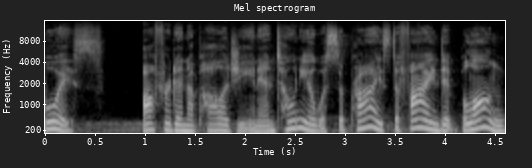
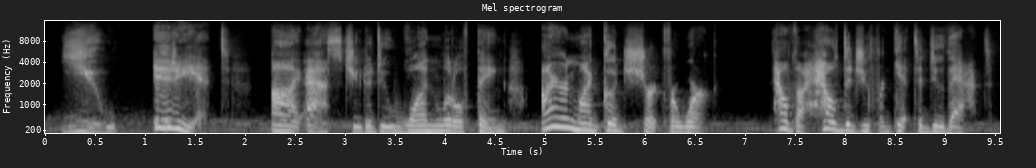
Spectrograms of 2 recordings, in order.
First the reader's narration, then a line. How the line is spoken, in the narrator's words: Filled with rage, Antonio found himself bellowing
